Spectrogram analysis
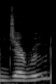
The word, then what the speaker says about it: Gerudo: master husky oh okay there's some controversy as to whether it's Gerudo or Giroud oh I think Gerudo sounds really natural to me but I think that Gerudo is technically the correct way to say it so I guess I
